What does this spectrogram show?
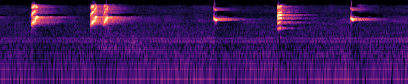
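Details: Grey-cheeked bulbul in a clear master recording for training songbirds, with 'tembakan' (shot) notes: a few sharp, high, downward-flicking notes spaced about half a second apart over a faint steady background hum.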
